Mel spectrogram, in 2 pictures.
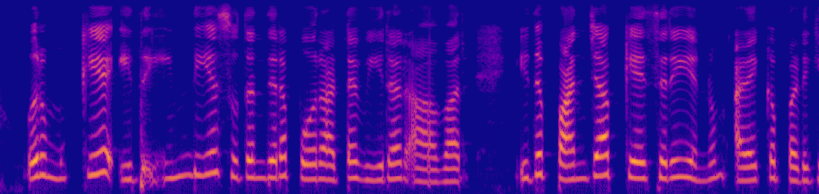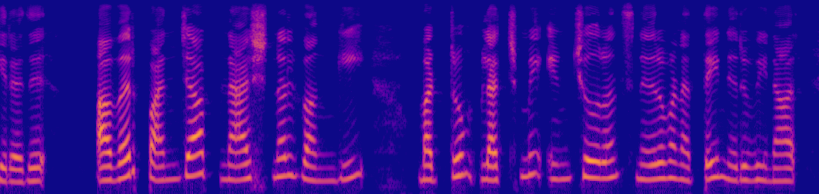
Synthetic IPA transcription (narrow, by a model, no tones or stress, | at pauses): ɔɾɯmʊkːɪjɐʔɪðɯʔɪnd̪ɪjɐsʊðɐnd̪ɪɾɐpoːɾaːʈːɐʋiːɾɐɾʔaːʋaːɾʔɪðɯpɐɲd͡ʒaːb̚keːsɐɾiɛnrɯmɐɻɐɪkːɐpːɐɽɯɣɪrɐðɯ | ʔɐʋɐɾpɐɲd͡ʒaːb̚naːʂɐnɐlʋɐŋɡi | mɐʈrɯmlɐkʂmiʔɪnʃuːɾɐnsnɪɾɯʋɐɳɐt̪ːɐɪnɪɾɯʋɪnaːɾ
